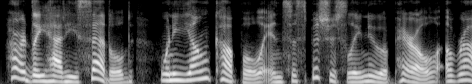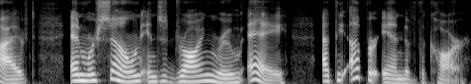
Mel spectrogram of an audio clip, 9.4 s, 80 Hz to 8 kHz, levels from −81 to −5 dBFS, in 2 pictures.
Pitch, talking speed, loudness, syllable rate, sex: 180 Hz, 170 wpm, -19 LUFS, 5.1 syllables/s, female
